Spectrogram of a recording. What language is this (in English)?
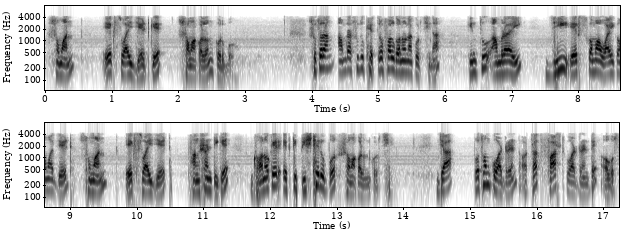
Bangla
